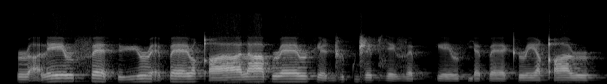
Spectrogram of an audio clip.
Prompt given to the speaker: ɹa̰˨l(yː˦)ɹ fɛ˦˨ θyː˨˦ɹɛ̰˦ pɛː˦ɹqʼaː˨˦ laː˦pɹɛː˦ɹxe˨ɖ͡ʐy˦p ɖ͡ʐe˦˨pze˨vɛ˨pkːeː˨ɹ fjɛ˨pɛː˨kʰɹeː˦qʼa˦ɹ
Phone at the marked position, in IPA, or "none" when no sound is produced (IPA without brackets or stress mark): eː˦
